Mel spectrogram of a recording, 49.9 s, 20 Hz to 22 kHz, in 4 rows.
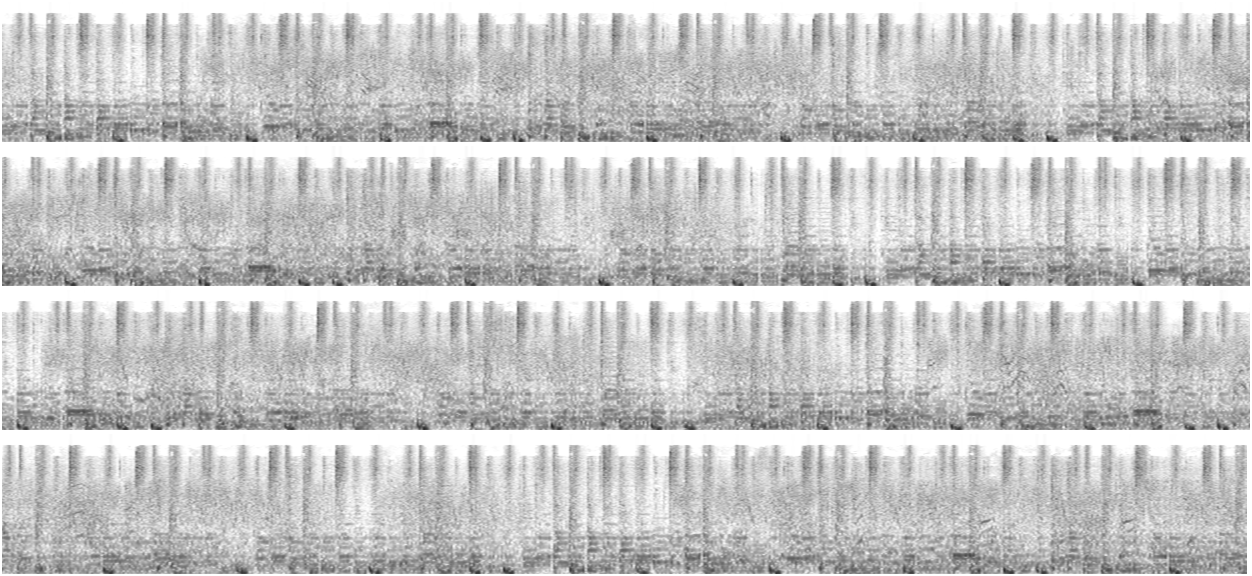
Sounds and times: Music: 0.0s - 49.8s
Sound effect: 0.0s - 49.8s.

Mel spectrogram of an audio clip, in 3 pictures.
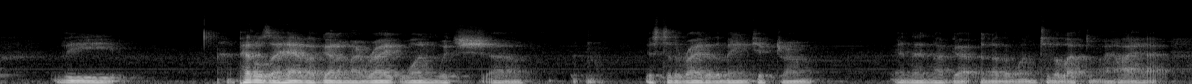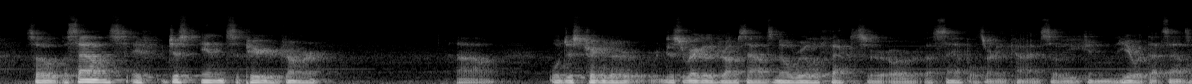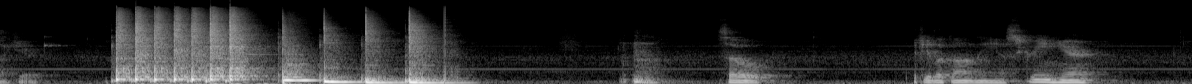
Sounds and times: Speech: 0.0s - 1.4s, 2.0s - 8.2s, 8.9s - 15.3s, 16.5s - 24.3s, 30.1s - 31.7s, 33.0s - 34.9s
Inside, small room: 0.0s - 35.7s
Drum kit: 25.0s - 28.6s
Bass drum: 25.0s - 28.7s.

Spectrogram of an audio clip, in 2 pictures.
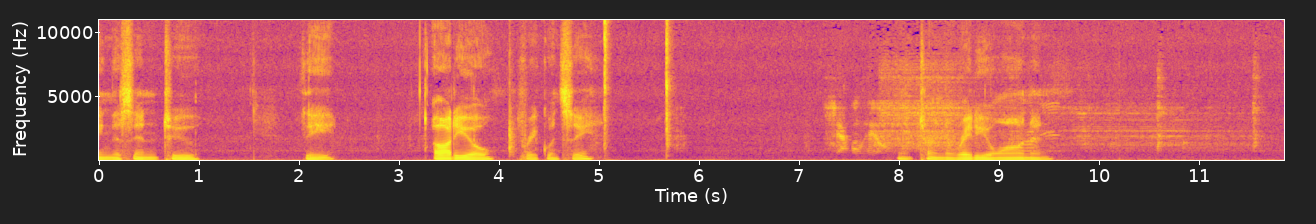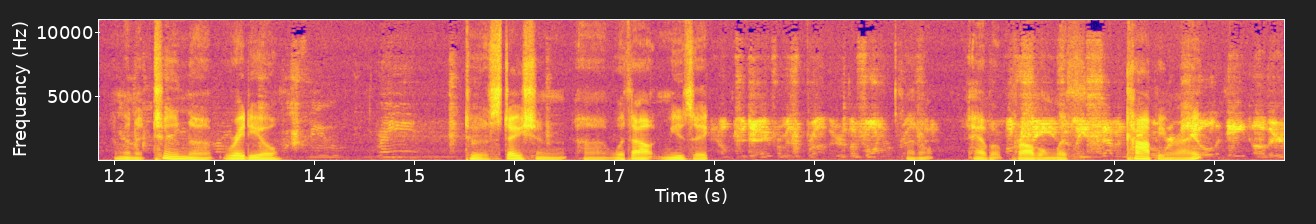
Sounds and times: Speech: 0.0s - 1.0s, 2.0s - 2.4s, 3.3s - 5.0s, 12.0s - 13.8s, 15.5s - 23.7s.

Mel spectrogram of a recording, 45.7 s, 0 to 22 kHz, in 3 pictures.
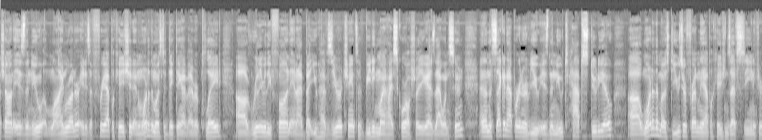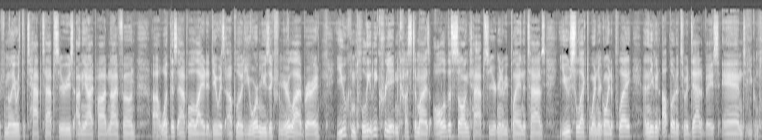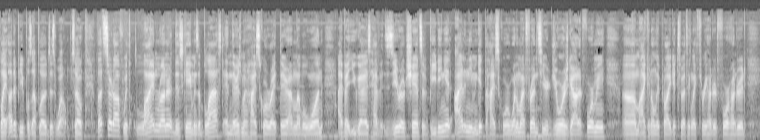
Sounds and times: Speech: 0.0s - 45.4s.

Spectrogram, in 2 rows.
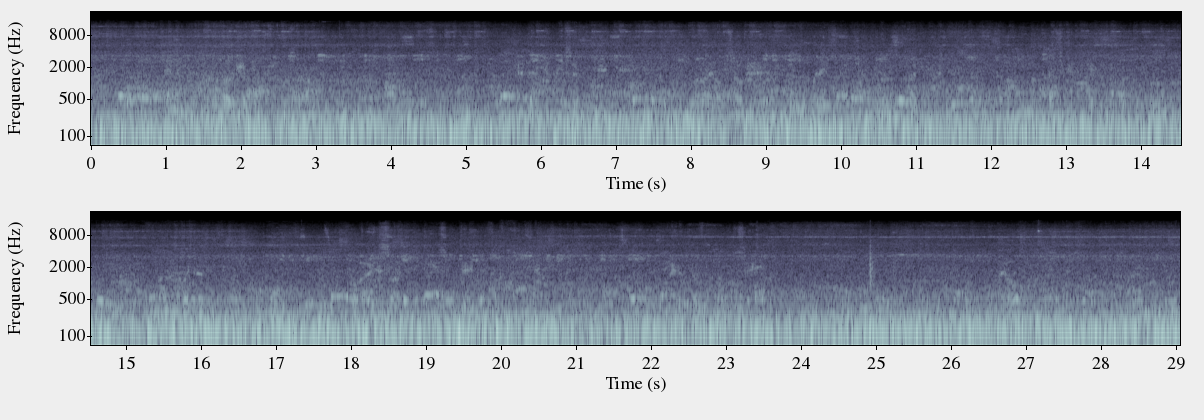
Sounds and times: Speech: 0.0s - 29.0s.

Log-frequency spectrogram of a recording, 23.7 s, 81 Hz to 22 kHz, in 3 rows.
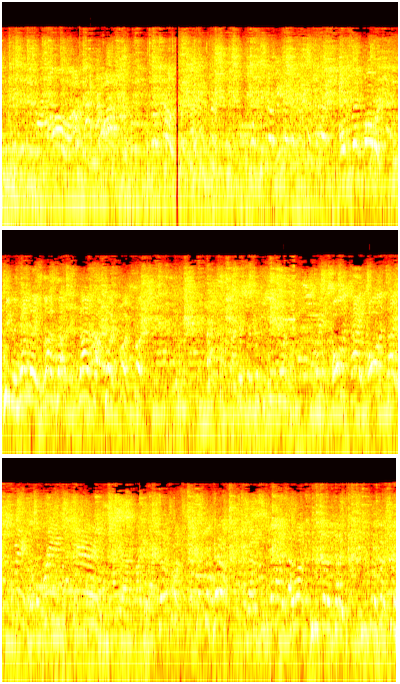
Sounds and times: Techno: 0.0s - 23.7s
Speech: 0.2s - 11.0s, 12.0s - 23.7s.

